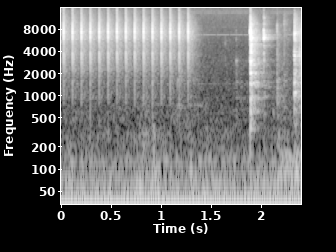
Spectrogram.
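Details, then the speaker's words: Homemade static "lightning motor" powered by a 1.5 V battery: rapid even spark-gap crackling about nine snaps a second, stopping abruptly, then two single cracks; when not jumping the gap it arcs inside. "yeah you hear that click and whenever it's not jumping across that's because it's arcing inside"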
